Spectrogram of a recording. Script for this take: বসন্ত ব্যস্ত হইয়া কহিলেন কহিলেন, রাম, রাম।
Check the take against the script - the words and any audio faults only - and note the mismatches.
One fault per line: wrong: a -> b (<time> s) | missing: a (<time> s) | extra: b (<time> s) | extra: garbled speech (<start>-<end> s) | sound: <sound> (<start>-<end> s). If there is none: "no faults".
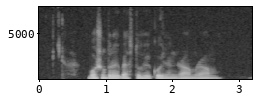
extra: রায় (1.0 s)
missing: কহিলেন (2.0 s)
